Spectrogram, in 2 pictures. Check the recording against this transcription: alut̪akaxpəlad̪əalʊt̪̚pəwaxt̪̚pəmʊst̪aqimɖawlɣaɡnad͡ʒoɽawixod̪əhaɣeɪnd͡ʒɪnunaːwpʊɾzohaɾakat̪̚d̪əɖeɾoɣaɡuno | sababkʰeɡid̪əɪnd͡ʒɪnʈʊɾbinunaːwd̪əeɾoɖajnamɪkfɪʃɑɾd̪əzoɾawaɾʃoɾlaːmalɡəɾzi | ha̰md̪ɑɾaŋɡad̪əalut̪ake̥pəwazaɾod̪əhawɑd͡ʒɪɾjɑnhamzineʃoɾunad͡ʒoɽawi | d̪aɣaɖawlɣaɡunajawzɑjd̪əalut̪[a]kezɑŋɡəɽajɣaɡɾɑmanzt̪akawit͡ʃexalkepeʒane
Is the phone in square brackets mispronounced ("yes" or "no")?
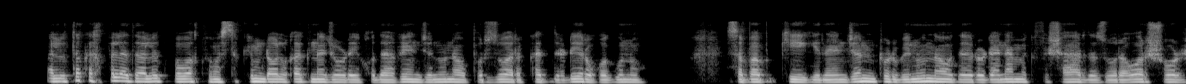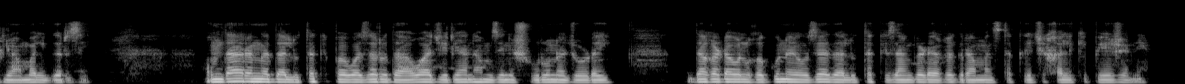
no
